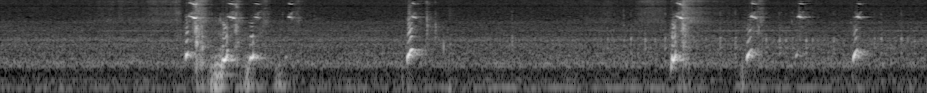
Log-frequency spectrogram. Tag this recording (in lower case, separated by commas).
bark, wild animals, animal, canids, pets, dog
